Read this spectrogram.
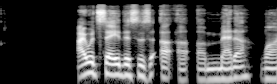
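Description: A man speaks with animation, close into a microphone.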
